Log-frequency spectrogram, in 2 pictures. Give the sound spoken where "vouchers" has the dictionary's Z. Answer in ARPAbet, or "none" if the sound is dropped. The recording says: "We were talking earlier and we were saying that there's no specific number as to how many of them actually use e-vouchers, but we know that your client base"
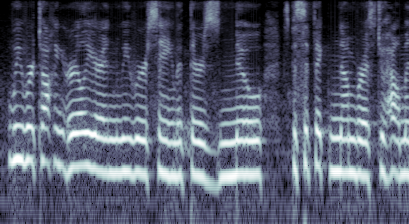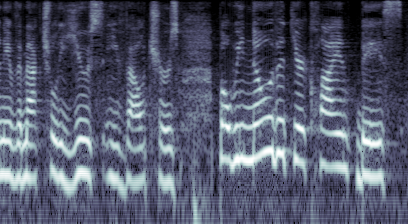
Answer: Z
